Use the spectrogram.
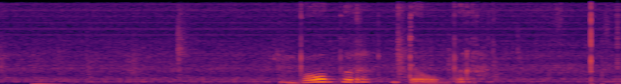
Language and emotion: Russian, neutral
